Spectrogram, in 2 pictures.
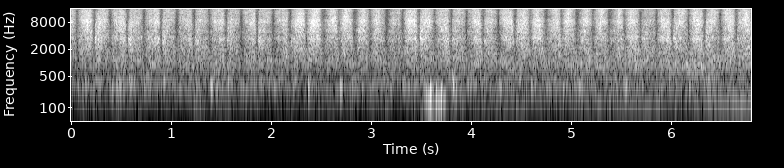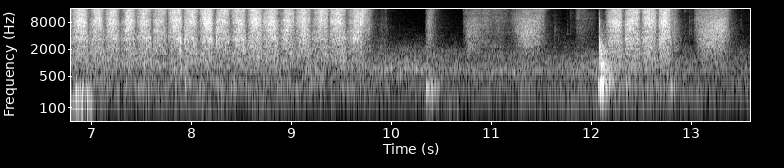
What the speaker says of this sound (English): And remember our cross sanding, and do X's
